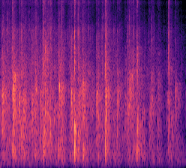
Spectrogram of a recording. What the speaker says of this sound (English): I'd like to give you a round of applause for that and for helping us out here.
